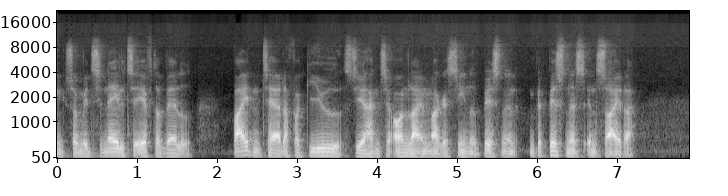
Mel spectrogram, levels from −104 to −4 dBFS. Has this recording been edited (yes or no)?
no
